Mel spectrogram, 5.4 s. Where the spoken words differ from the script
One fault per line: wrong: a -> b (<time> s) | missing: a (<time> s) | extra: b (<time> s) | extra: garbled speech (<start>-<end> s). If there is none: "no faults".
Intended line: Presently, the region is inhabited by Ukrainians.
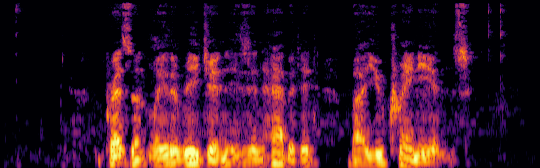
no faults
